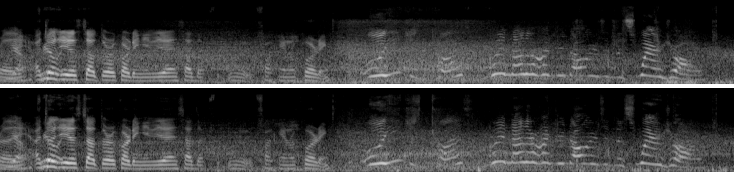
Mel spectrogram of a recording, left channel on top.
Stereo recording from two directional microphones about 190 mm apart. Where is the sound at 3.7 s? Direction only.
40° right (ahead or behind).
